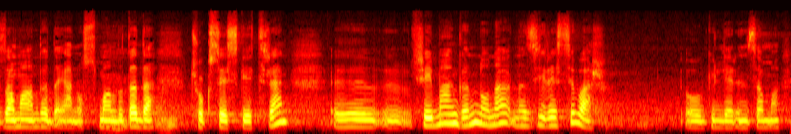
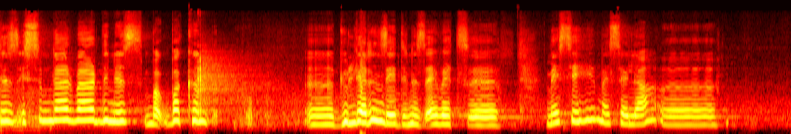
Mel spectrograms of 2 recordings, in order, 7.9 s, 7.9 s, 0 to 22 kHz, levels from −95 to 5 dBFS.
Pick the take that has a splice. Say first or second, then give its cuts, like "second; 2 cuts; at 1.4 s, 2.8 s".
second; 1 cut; at 3.8 s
